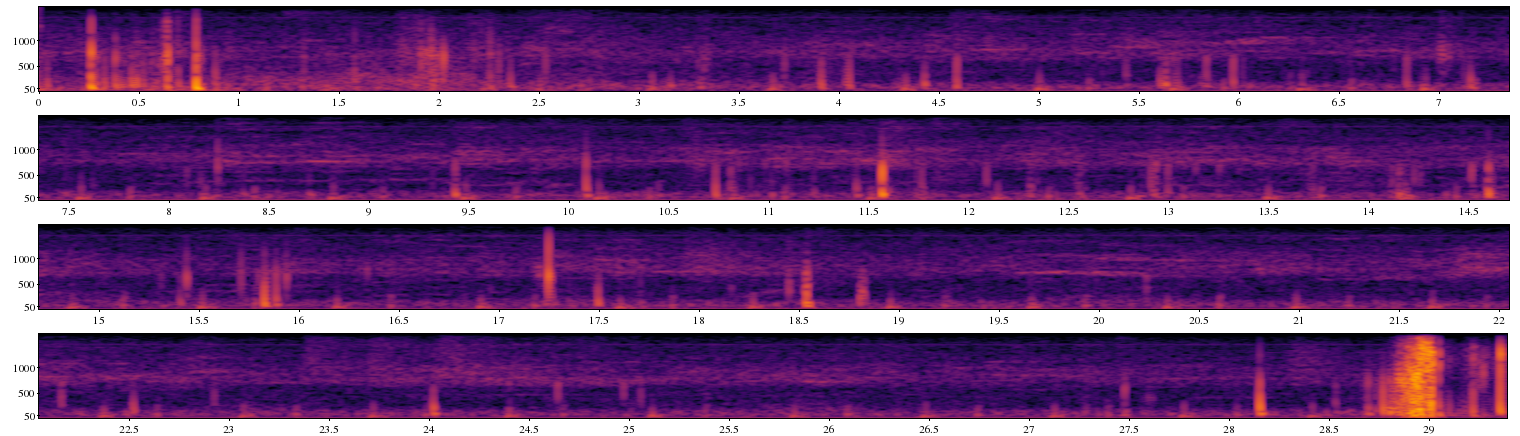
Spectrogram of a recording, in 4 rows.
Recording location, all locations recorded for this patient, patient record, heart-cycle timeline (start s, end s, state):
mitral valve (MV)
aortic valve (AV)+pulmonary valve (PV)+tricuspid valve (TV)+mitral valve (MV)
#Age: Child
#Sex: Male
#Height: 153.0 cm
#Weight: 53.4 kg
#Pregnancy status: False
#Murmur: Absent
#Murmur locations: nan
#Most audible location: nan
#Systolic murmur timing: nan
#Systolic murmur shape: nan
#Systolic murmur grading: nan
#Systolic murmur pitch: nan
#Systolic murmur quality: nan
#Diastolic murmur timing: nan
#Diastolic murmur shape: nan
#Diastolic murmur grading: nan
#Diastolic murmur pitch: nan
#Diastolic murmur quality: nan
#Outcome: Abnormal
#Campaign: 2014 screening campaign
0.00	18.94	unannotated
18.94	19.04	S1
19.04	19.20	systole
19.20	19.30	S2
19.30	19.64	diastole
19.64	19.74	S1
19.74	19.92	systole
19.92	20.00	S2
20.00	20.32	diastole
20.32	20.42	S1
20.42	20.58	systole
20.58	20.68	S2
20.68	20.96	diastole
20.96	21.08	S1
21.08	21.22	systole
21.22	21.32	S2
21.32	21.64	diastole
21.64	21.76	S1
21.76	21.92	systole
21.92	22.02	S2
22.02	22.36	diastole
22.36	29.39	unannotated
